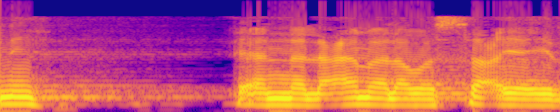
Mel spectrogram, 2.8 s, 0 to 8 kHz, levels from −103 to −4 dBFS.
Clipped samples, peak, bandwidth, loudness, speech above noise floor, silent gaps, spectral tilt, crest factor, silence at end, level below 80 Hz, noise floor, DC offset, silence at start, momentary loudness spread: 2%; 0 dBFS; 6.4 kHz; -10 LUFS; 28 dB; none; -8.5 dB/octave; 10 dB; 0 s; -50 dBFS; -37 dBFS; under 0.1%; 0 s; 20 LU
